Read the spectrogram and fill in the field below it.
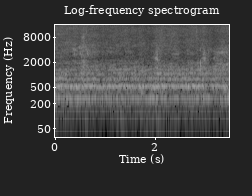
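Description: A steady, dense buzzing of many honeybees at an open hive fills the whole stretch, a constant droning hum with occasional individual wingbeats rising briefly above it, fairly loud, with no voices.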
